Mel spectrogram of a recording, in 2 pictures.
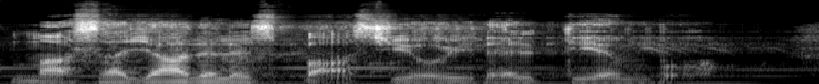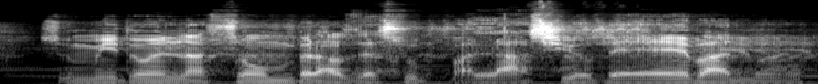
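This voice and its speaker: A man's voice: deep voice, voice pushed down. A man voicing an ominous ancient book of the occult, reciting solemnly like an incantation in a horror audiobook.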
